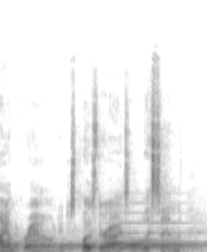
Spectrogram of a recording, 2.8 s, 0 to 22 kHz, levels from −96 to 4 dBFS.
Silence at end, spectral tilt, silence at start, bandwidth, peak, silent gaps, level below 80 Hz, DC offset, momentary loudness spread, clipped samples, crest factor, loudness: 0 s; -4 dB/octave; 0 s; 17 kHz; -20 dBFS; none; -86 dBFS; under 0.1%; 11 LU; under 0.1%; 20 dB; -39 LUFS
